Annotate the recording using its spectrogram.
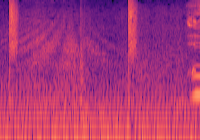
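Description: Low, throbbing suspense music drone, with two short sharp ticks, one just after the start and one about a second later.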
